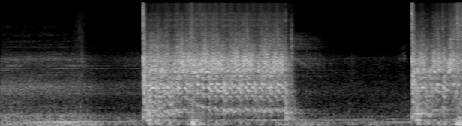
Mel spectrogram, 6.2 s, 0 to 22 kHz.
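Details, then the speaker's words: 1977 Ford F-250 460 V8, first start after 19 years and an engine fire. The engine catches twice in short, harsh bursts and runs only briefly; oil pressure shows. It runs only with the distributor pegged to one side: ignition timing well off, may need retiming. "Sounded good for a second. I had to shut it off cuz the distributor's pretty much pegged all the way to one side to get it to run. I might have to rettime it a little bit so it runs better."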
